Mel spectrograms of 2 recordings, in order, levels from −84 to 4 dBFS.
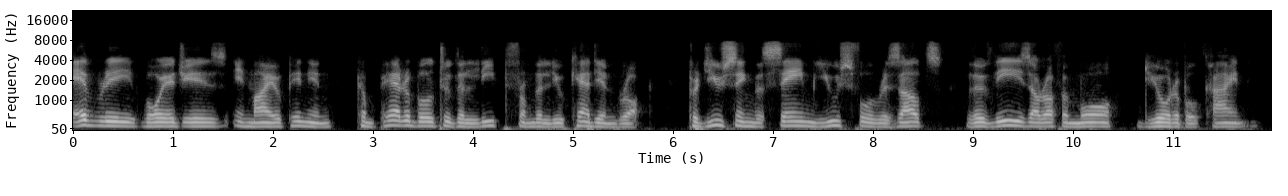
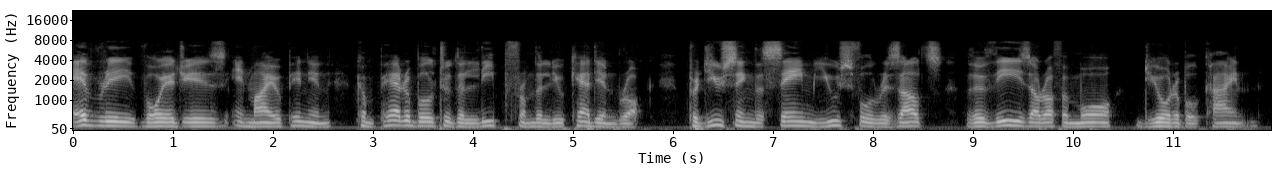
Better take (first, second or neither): second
